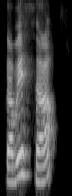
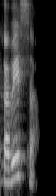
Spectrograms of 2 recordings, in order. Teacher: Es una característica, dice, propia del sur de España, que es el uso de la S en lugar de la fricativa interdental. O sea, en lugar de decir cabeza con la interdental, esta variedad dialectal del español decía cabeza, que es lo que tenemos o mantenemos hasta el día de hoy. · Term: ceseo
